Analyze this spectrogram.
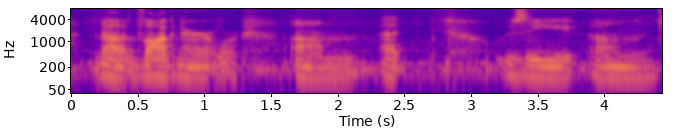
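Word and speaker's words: Wagner: very you know uh you have to make sure the German pronunciation cuz it's actually vard Vagner I think if you're going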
